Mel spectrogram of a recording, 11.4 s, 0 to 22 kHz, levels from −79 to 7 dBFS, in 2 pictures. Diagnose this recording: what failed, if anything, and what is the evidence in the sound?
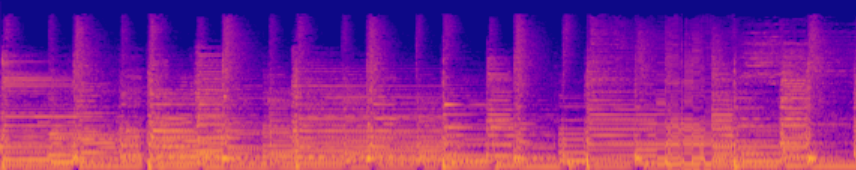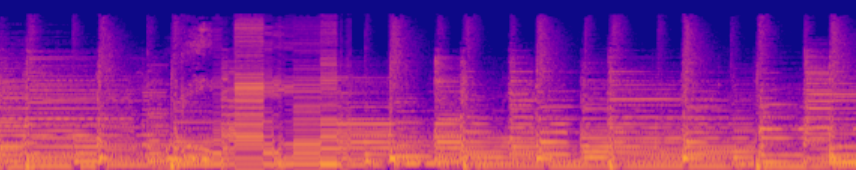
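Robotic sound from repeated short buffers, from 4.39 to 4.75 s and again from 7.13 to 8.04 s. In both spans the sound turns into a rigid, metallic buzz at 100 Hz. That fixed pitch fits a segment about 10 ms long being looped. The likely cause is at the driver or buffer stage: fresh audio arrived too late, so the last short block was replayed to fill the gap, and most of the real audio in those spans was skipped.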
